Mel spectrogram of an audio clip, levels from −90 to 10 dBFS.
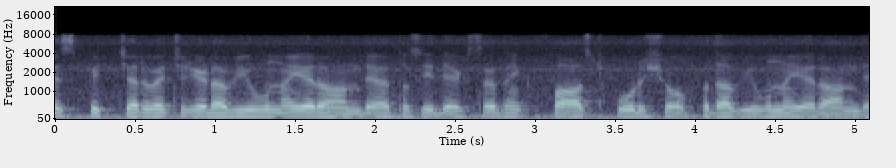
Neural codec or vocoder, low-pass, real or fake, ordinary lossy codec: none; none; real; none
